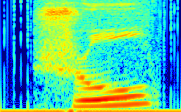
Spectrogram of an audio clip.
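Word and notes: shu: tone 2

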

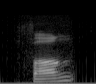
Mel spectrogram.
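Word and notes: feng: tone 2

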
